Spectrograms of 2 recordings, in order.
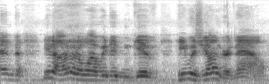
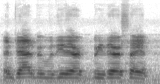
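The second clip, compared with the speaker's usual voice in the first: normal talking voice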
